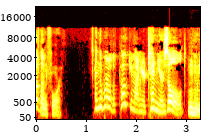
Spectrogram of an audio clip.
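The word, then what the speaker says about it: Pokémon: Actually, the correct pronunciation is Pokemon. Oh, okay. With the accent over the E. Pokemon.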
